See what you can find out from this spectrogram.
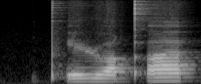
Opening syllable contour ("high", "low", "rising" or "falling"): high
